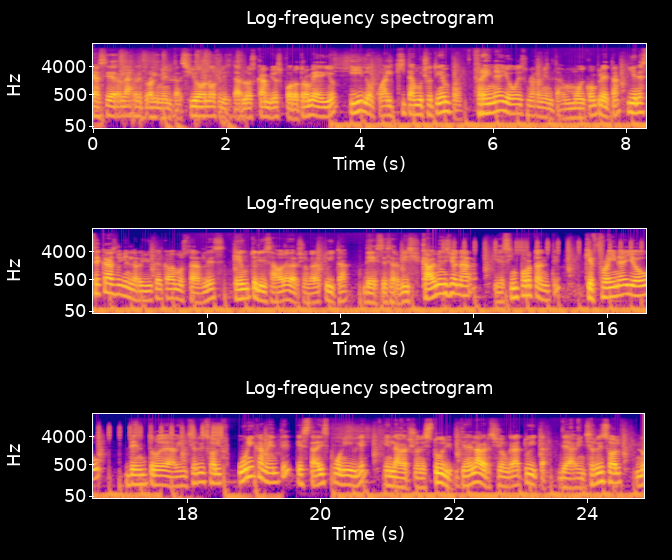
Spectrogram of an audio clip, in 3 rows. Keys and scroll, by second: 22.8 ctrl+i.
